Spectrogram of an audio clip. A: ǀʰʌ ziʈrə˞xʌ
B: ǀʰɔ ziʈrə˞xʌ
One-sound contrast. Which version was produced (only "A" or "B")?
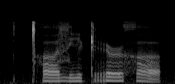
A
